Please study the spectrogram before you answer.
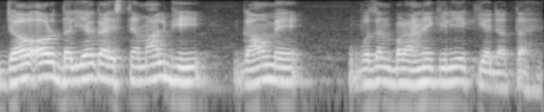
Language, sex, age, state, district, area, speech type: Urdu, male, 30-45, Bihar, Purnia, rural, spontaneous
